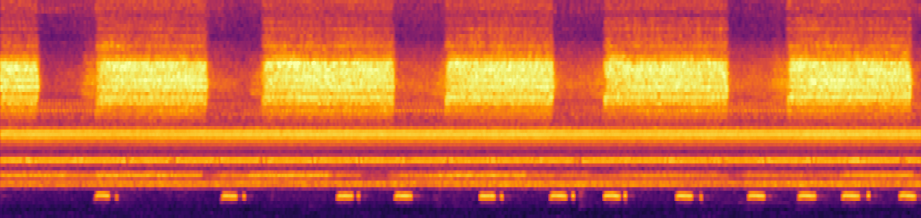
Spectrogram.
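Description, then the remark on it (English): A dense chorus of tree crickets and ground crickets trilling continuously in tall grass along a small stream, layered with a loud, pulsing, high-pitched raspy buzz from a Nebraska conehead repeating roughly every second, with no voices. “Tree crickets and ground crickets are dominant with their musical trilling, and then there's a Nebraska conehead sounding off loudly at the upper end.”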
